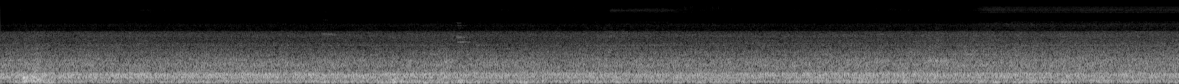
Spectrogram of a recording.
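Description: Passenger train running at speed, heard from inside the carriage: a steady rumble and rush of wheels on rails, with a brief knock just after the start.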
